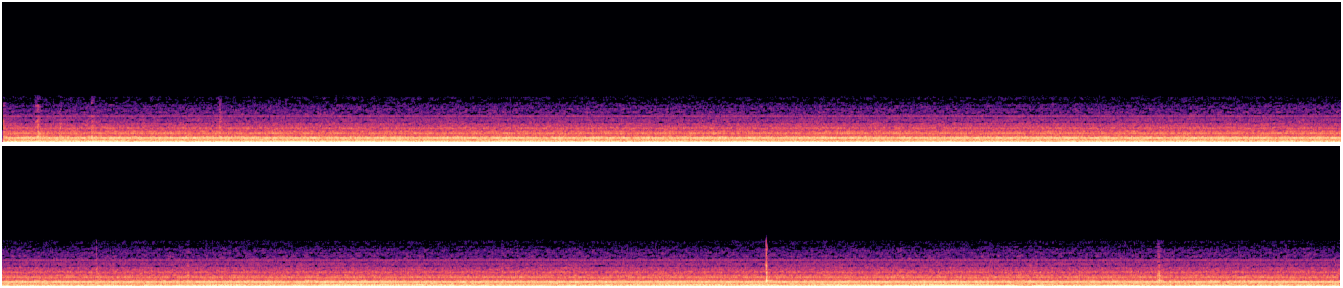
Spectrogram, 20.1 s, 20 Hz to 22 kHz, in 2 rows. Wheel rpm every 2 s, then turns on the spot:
0, 0, 0, 0, 0, 0, 0, 0, 0, 0.
none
